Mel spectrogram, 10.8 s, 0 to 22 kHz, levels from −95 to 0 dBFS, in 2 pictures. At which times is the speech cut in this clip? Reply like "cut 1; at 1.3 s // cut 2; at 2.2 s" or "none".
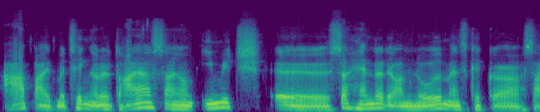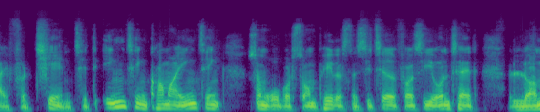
cut 1; at 2.7 s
